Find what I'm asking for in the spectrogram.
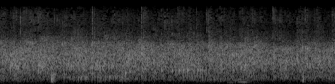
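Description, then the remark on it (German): Sustained audience applause welcoming a guest speaker to the front, a dense steady wash of many hands clapping at an even loudness for the whole stretch, with no voices standing out. “Und da darf man jetzt ruhig mal mit dem Vorschusslorbeeren Applaus.”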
